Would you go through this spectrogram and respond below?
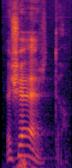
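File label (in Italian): "e certo", vocabolario dialettale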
